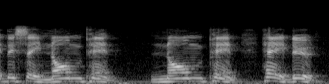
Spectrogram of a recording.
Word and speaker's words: Phnom Penh: He said, I was wondering where's the best place in Phnom Penh to buy fruit at.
